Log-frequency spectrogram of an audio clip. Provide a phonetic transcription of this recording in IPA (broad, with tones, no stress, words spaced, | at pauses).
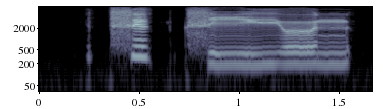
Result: t͡sɪ˥k̚t͡siː˨ jɵ˧n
